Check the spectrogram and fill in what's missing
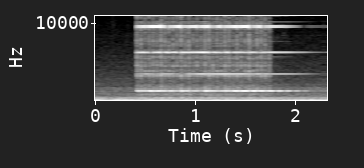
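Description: A telephone rings in The Stanley Parable, one sustained electronic trill lasting over a second, fairly loud above a low background hum.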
